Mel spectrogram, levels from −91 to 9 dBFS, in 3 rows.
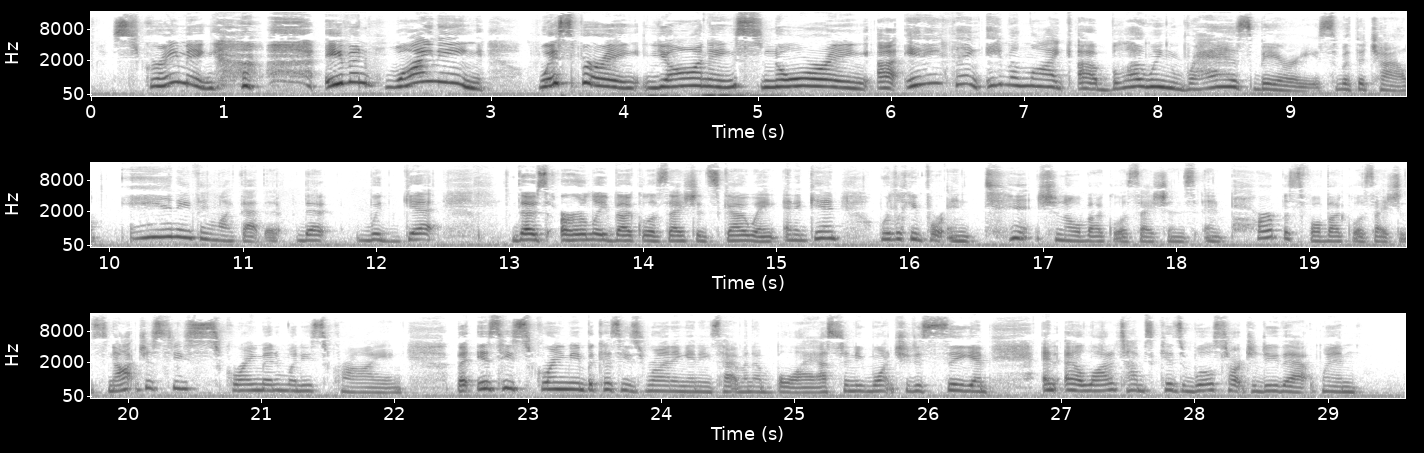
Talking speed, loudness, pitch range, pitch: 150 wpm, -30 LUFS, 200-295 Hz, 235 Hz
